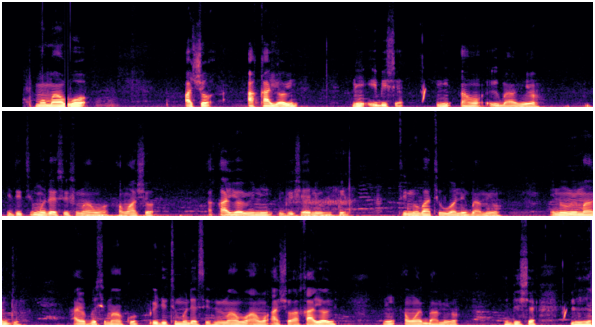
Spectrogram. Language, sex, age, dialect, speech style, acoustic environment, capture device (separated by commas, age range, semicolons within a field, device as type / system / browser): Yoruba, male, 18-24, Nigeria - Lagos Yoruba, focused, people talking; music; appliances; construction; traffic, mobile / Linux / Chrome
